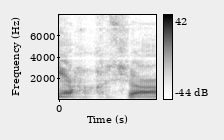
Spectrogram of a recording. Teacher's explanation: यख्शा या खा हुरूफ मुस्तालिया है, मोटा पढ़ेंगे और सा पे खड़ा जबर है, 2 हरकत पढ़ेंगे, हा के मध्य असली है, यहाँ पे मध्य असली करके रोकेंगे।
